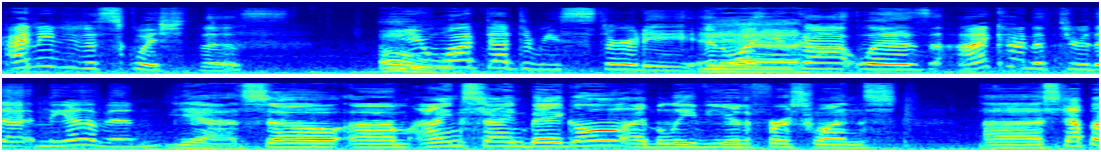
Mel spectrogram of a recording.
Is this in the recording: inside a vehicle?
yes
